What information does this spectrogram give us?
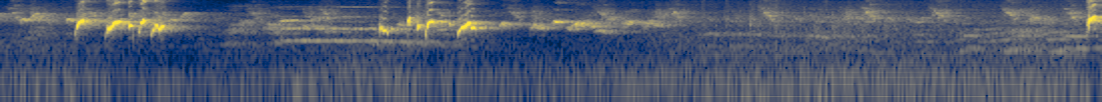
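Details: Caged red-whiskered bulbul trained for singing contests, heard during morning voice practice; loud bursts of sharp, looping whistled notes come in two quick clusters, followed by softer warbling and a final sharp note.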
